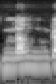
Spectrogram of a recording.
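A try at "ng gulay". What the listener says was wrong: Nagulay. You pronounce it Nagulay. No, there's no. You don't pronounce the G. It's like a na. Nagulay.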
